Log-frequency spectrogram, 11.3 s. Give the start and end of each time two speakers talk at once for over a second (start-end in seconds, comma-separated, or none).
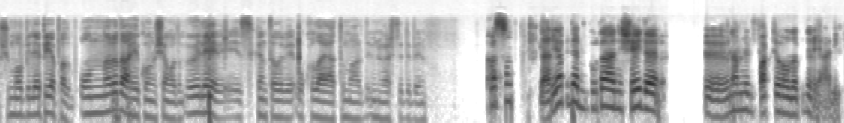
none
